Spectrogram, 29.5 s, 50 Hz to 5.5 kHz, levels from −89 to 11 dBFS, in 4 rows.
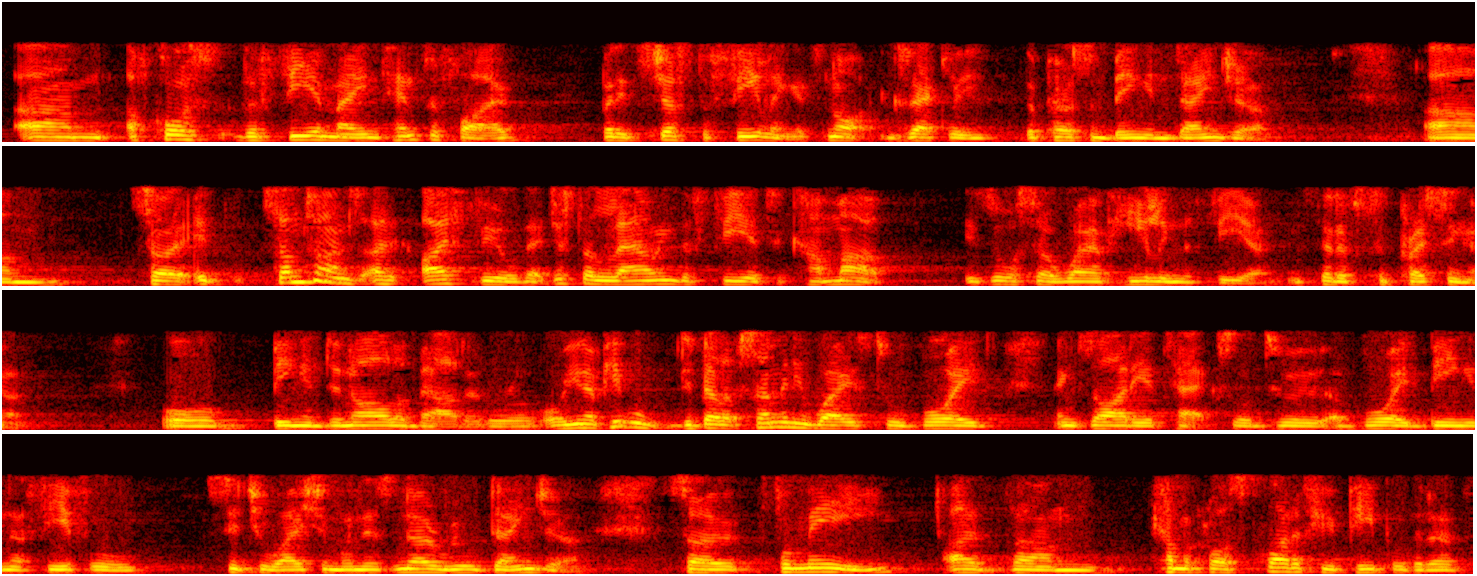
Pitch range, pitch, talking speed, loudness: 115-150 Hz, 125 Hz, 185 wpm, -22 LUFS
